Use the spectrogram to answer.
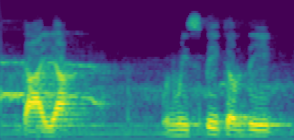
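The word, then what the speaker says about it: kāya: body or kaya hear it for entire be pronounced Gaia when we speak of the Gaia the Buddha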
